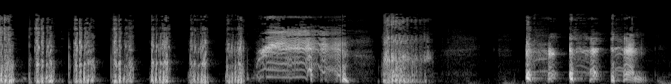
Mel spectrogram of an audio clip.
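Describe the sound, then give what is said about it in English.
A rapid string of short, harsh coughs, followed by a drawn-out, gravelly throat clearing and a few more rough coughs, with no talking. “The horse cleared his throat this time.”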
